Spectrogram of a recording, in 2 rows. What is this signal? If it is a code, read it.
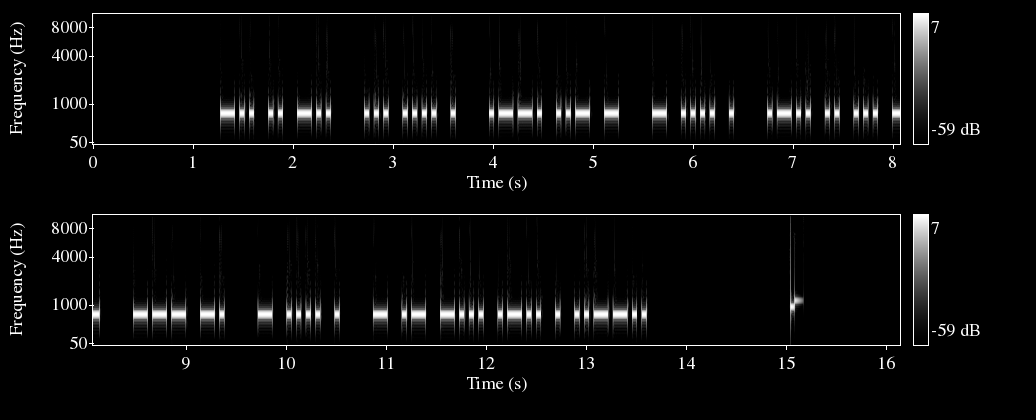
Morse code, heard as a keyed tone, about 25 wpm, 700 Hz. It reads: DID SHE PUT THE LIST ON THE TABLE?
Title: Sentences from Top 1000 Words - Review Part 2 - 25wpm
